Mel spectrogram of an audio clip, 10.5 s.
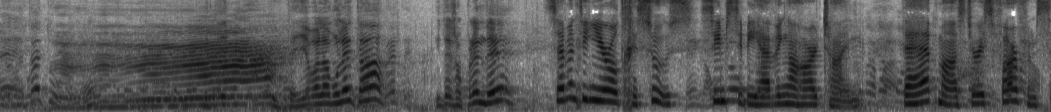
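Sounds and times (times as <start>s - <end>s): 
speech: 0.4s - 10.5s
calf mooing at a bullfighting school practice class in Albacete: 0.6s - 2.9s.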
